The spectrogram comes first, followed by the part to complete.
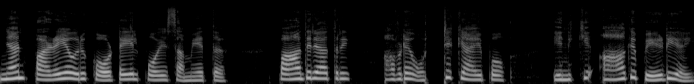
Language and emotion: Malayalam, fearful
